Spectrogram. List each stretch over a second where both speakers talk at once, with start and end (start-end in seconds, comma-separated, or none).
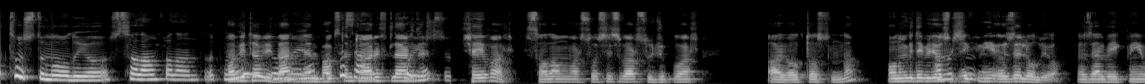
2.2-4.6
